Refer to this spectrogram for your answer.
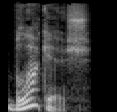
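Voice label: "blockish", British English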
